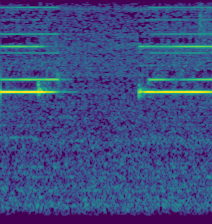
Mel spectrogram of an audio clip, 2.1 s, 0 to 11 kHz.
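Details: Two high-pitched electronic beeps over steady room noise. It is an alert tone from a Level 1 Fast Flow rapid infuser, used in OT and ICU, as infusion begins.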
